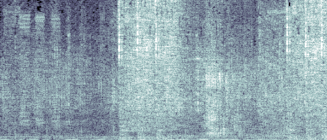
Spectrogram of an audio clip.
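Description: A portal gun fires with a short electric zap.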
